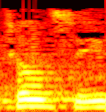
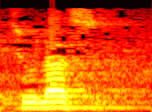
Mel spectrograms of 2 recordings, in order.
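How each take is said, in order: First: It is said with two syllables, without a middle vowel. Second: It is said with three syllables, with a middle vowel. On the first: This is the everyday Hindi or Bengali form. The speaker calls it wrong. "which is common Hindi and Bengali translation" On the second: This is the form used in the Sanskrit verse. The speaker calls it right. "in the Sanskrit verse, we should say Tulasi"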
